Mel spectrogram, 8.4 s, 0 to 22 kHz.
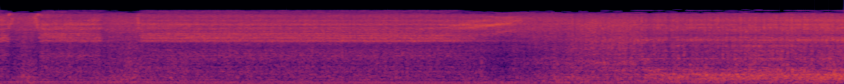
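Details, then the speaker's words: Control valve cavitation test: as inlet pressure rises from 100 to 150 to 200 psig, noise and vibration increase to about 108 dBA, heard as a loud gravelly hiss like sand rushing through the pipe downstream of the valve. "notice as the inlet pressure is increased from 100 to 150 psig and then to 200 psig that an increase in the level of noise and vibration is experienced under these pole conditions the sound pressure level is about 108 dba"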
